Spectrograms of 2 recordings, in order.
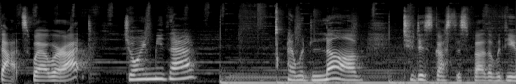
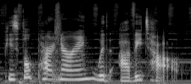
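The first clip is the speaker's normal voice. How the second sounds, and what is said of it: Put-on American accent. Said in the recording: “Do you like my American accent? ... I'm saying it like an American.”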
